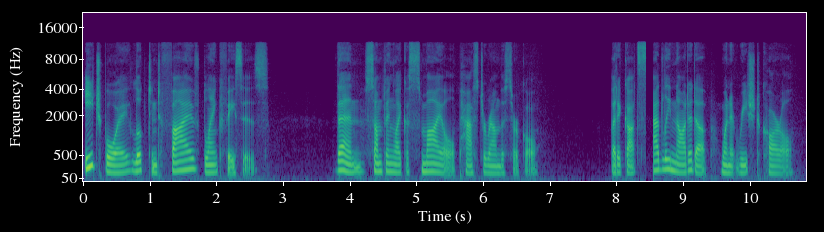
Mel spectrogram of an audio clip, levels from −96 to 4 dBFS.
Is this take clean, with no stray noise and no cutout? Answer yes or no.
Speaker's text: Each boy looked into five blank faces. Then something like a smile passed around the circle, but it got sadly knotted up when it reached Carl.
no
